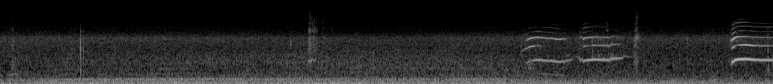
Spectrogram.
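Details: Stray cat, filmed on a GoPro HERO8 while being patted, gives three short rising meows in the last few seconds over a steady low engine-like hum that fills the earlier part.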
